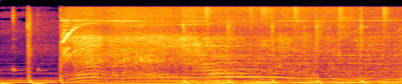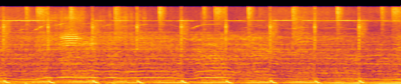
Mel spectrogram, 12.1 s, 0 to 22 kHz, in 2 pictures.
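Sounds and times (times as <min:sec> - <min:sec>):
background music with steady beat: 0:00.0 - 0:12.0
model plane electric motor whine: 0:00.9 - 0:12.0.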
